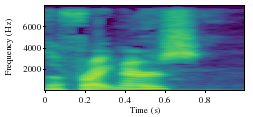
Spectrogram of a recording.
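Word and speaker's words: FRIGHTNRS: My number three this week is an album by a group called The Frighteners, but spelled like Flickr. There's no E at the end of it. It's F R I G H T N R S.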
